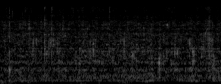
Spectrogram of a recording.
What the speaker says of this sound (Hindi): तो अब आप देख सकते हैं कि ये चिकन ने पानी छोड़ दिया है, ये भुन रहा है।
